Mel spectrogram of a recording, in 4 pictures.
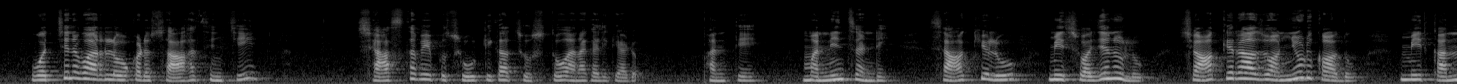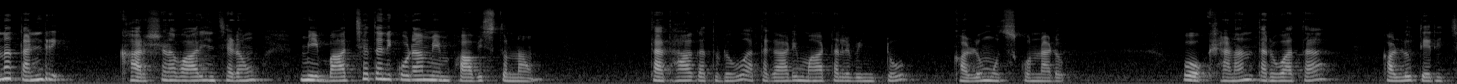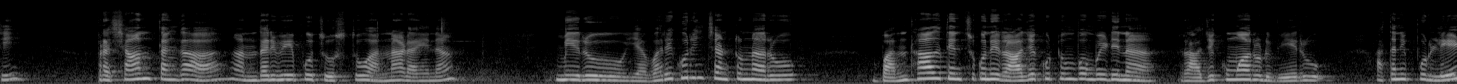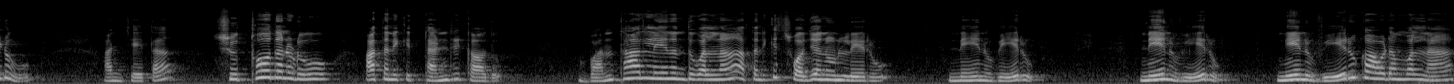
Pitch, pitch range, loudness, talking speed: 200 Hz, 175-230 Hz, -28 LUFS, 75 wpm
